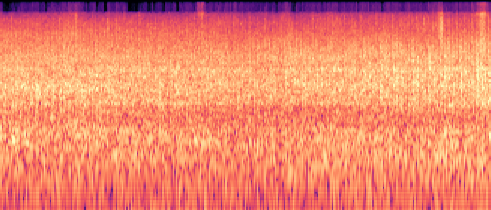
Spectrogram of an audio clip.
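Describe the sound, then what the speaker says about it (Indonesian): A cement truck's engine idles close by, a steady low, heavy rumble that stays constant and unbroken throughout. "Matiin mesinnya Sarah, matiin mesinnya."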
